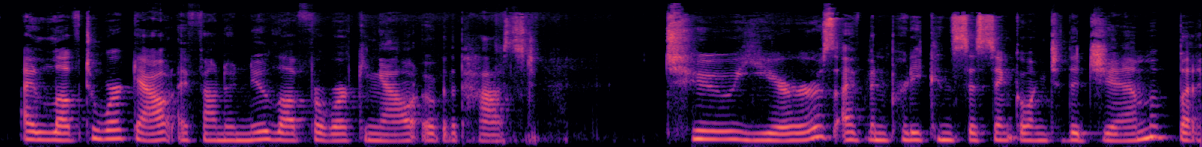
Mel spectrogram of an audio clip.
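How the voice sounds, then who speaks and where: A woman with an unremarkable speaking voice and medium pitch speaks at a fairly slow pace on a very clean recording with a silent background. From Maryland. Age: 20s. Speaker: podcast host. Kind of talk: podcast monologue. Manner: casual, chatty.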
